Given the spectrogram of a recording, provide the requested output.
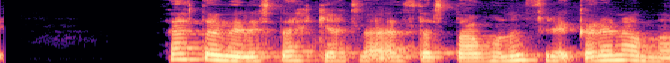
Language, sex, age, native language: Icelandic, female, 30-39, Icelandic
